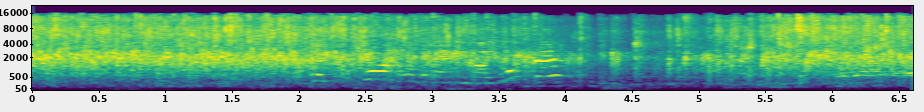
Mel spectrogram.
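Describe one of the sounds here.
A large crowd applauds in a large hall.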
